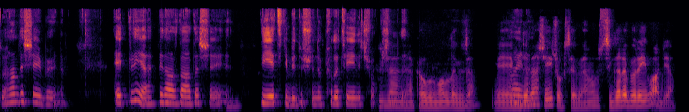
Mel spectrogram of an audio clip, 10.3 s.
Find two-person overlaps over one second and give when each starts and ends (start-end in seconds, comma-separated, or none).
none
